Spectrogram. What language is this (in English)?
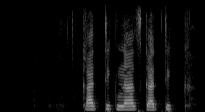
Nepali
